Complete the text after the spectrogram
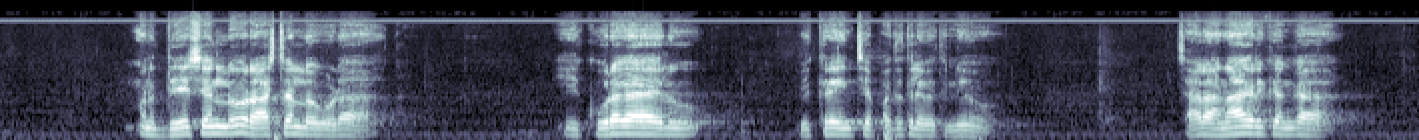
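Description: A man speaks slowly into a microphone, with pauses between phrases.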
